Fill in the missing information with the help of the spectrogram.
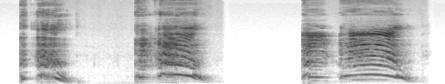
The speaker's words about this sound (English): Yes, that's how I clear my throat.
